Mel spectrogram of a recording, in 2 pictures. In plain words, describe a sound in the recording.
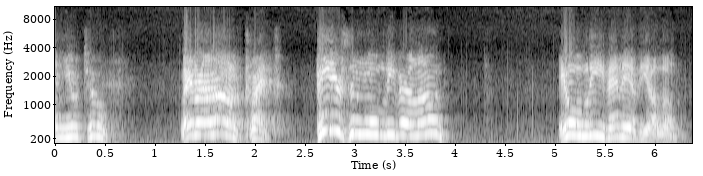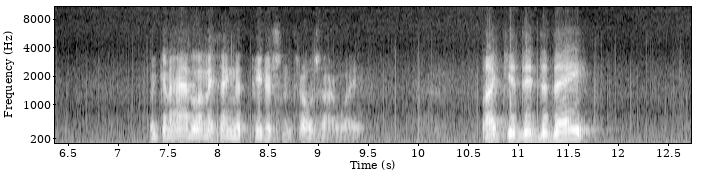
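A man speaks firmly and sternly nearby.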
